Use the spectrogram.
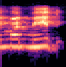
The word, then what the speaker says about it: मनमीत: मैं तो ये कहना चाहता था मनमीत जी कि आपने बड़ा अच्छा सेशन लिया और आप सबके मन की मीत बन गए।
